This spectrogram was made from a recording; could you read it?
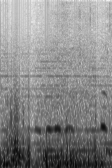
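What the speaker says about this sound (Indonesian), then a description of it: "cuacanya juga badai, angin, kabut, badai luar biasa" Strong gusting wind in a storm near the summit cliffs of Mount Sumbing, roaring steadily and buffeting the microphone in a loud, rumbling rush.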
